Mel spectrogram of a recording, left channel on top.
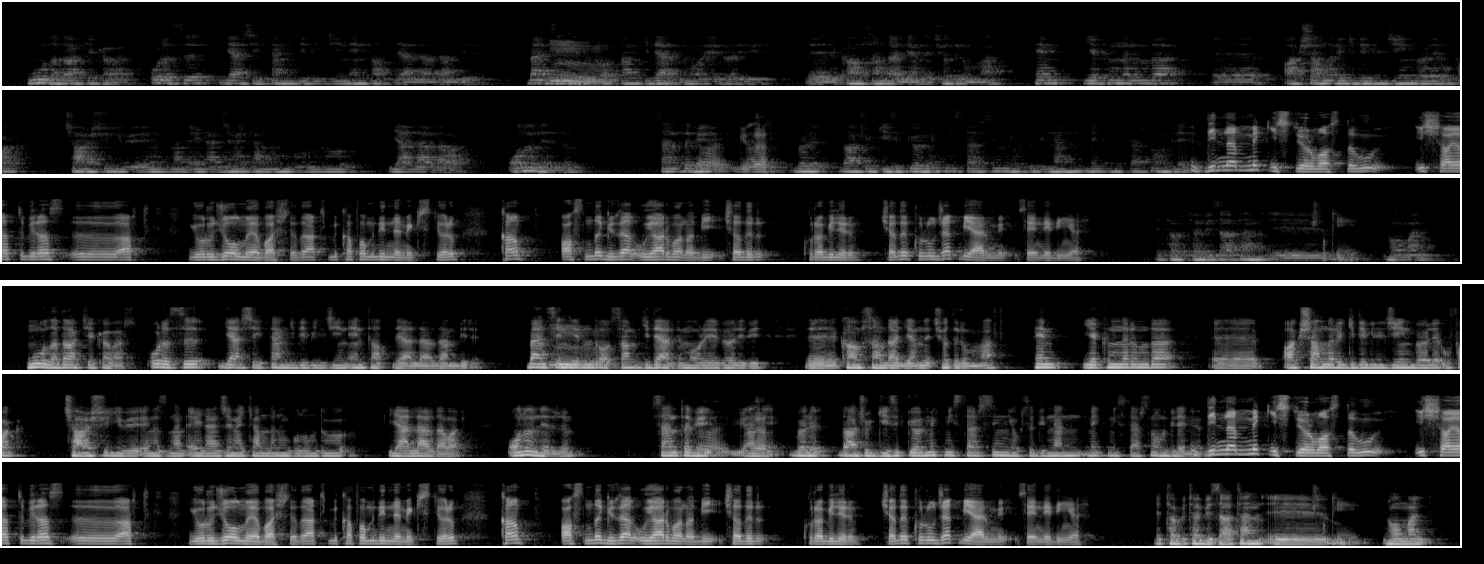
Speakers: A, on the right; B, on the right.
A: Muğla'da Akyaka var. Orası gerçekten gidebileceğin en tatlı yerlerden biri. Ben senin
B: Hmm.
A: yerinde olsam giderdim oraya böyle bir e, kamp sandalyemle çadırımla. Hem yakınlarında e, akşamları gidebileceğin böyle ufak çarşı gibi en azından eğlence mekanlarının bulunduğu yerler de var. Onu öneririm. Sen tabii
B: Ha, güzel.
A: yani böyle daha çok gezip görmek mi istersin yoksa dinlenmek mi istersin onu bilemiyorum.
B: Dinlenmek istiyorum aslında. Bu iş hayatı biraz e, artık yorucu olmaya başladı. Artık bir kafamı dinlemek istiyorum. Kamp aslında güzel uyar bana. Bir çadır kurabilirim. Çadır kurulacak bir yer mi senin dediğin yer?
A: E tabii tabii zaten e,
B: Çok iyi.
A: normal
